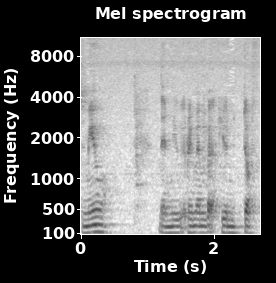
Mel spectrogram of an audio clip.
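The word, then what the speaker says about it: μ: Okay, this is uh some people pronounce it as mi moo. Some people mu for physics I think we pronounce it as mu.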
